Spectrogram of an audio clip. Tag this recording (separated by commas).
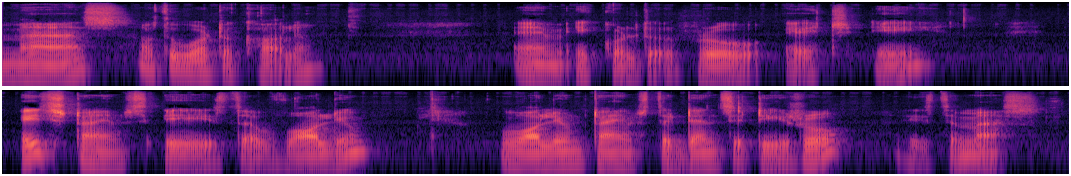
Speech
